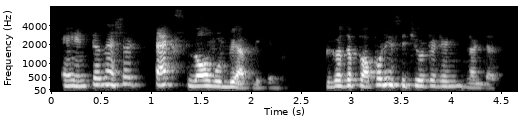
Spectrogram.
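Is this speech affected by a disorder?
No.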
